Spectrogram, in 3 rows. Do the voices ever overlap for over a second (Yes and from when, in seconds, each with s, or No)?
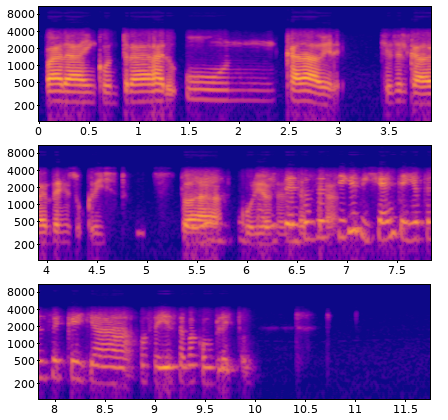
Yes, from 5.4 s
